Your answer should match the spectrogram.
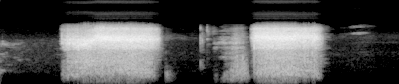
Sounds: Sniff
